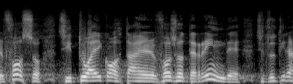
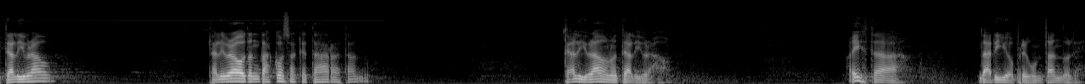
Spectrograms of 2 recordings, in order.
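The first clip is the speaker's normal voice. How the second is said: low, quiet searching questions; subdued, probing sermon delivery; hushed preaching; 5 semitones lower, 5 dB quieter, faster than usual. Acted. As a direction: ask it softly and low, leaving it to sink in. Preacher drops to a hush.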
